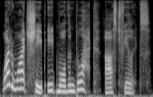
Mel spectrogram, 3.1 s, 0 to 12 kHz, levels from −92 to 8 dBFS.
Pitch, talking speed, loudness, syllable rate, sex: 230 Hz, 195 wpm, -16 LUFS, 4.5 syllables/s, female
